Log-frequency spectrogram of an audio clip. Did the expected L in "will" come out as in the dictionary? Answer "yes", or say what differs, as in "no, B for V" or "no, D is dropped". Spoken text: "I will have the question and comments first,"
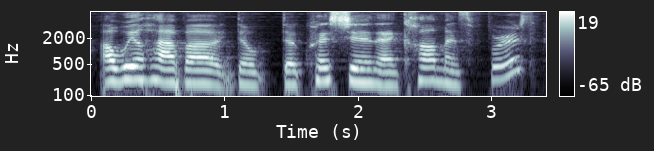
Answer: yes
